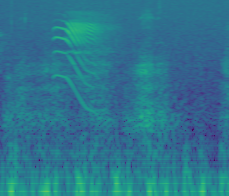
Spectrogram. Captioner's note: caller cow calling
